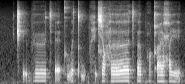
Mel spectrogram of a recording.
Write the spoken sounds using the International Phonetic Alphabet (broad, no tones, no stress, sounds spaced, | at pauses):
t͡ʃʼ ḛ bʱ øː t͡sʼ ɛ̰ kʼ ṵ ə̯ tʼ ṵ p h ḛ ɕ ɑ h ɜː t͡sʼ ɜ bʱ ɑ qʼ e ħ e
